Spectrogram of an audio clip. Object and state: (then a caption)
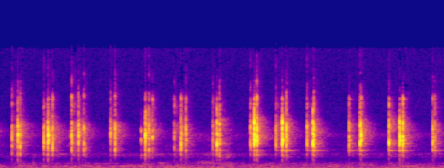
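Glass candle jar. A glass jar candle filled with white wax, labeled Rose Water & Ivy and topped with a dark lid, is held in one hand and tapped and scratched on the glass with long acrylic nails. About seventeen quick, bright clicks sound in an uneven rhythm, each dying away almost at once with no low-end body.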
